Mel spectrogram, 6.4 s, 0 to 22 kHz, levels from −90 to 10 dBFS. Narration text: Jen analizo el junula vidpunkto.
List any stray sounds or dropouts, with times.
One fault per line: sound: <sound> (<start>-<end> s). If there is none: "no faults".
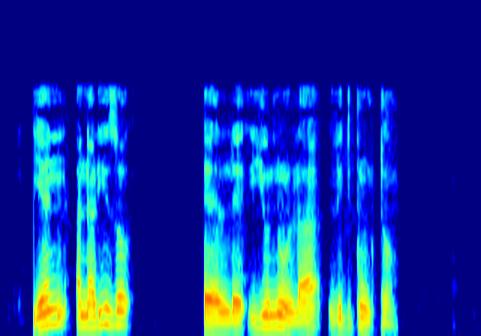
no faults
